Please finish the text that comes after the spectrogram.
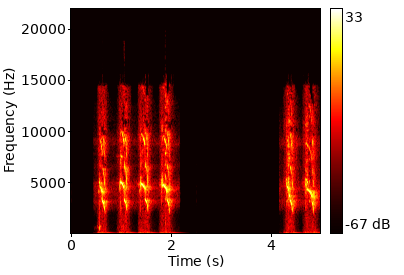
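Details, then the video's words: Young chickens give shrill, falling peeps, four in quick succession. A long quiet pause follows before two more chirps close the recording. The background is clean and silent. "Suara Anak Ayam Ciak Ciak,,,, ciak"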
